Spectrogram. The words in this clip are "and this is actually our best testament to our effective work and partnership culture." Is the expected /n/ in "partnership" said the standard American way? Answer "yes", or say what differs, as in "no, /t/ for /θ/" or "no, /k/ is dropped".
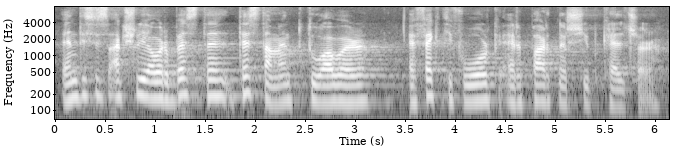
yes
